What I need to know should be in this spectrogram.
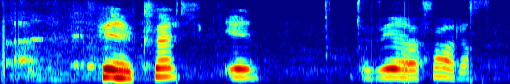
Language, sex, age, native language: Icelandic, male, 12, Icelandic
